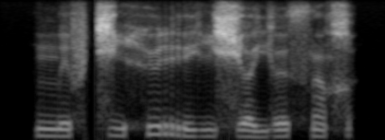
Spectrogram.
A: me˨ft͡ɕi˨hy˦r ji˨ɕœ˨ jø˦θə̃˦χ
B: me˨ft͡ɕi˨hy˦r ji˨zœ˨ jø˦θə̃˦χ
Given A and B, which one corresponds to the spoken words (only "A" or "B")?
A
